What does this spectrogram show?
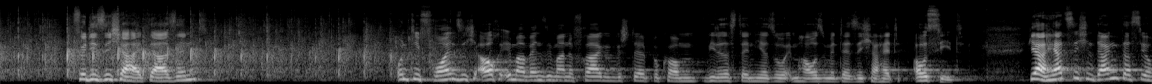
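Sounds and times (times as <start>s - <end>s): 
audience applause: 0.0s - 4.9s
speech: 0.8s - 2.1s, 4.0s - 11.5s.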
